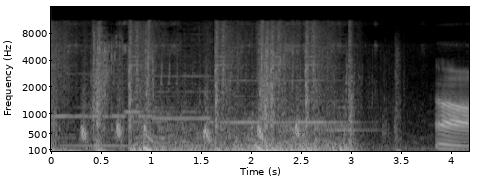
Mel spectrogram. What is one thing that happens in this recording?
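Video game combat sounds clash and hit rapidly.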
